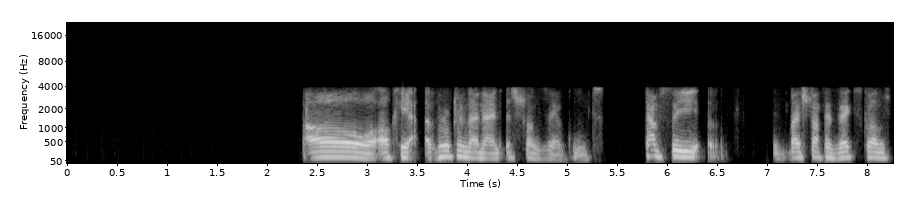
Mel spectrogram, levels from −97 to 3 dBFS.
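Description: From start to finish the speech carries the sound of the G.729 codec. Nothing reaches above 4 kHz, and the slightly rough, synthetic texture fits an 8 kbit/s coder that rebuilds each 10 ms frame from a vocal tract filter, a pitch predictor and a few pulses. Plain band-limiting to telephone bandwidth would sound dull but smooth. Here the grain is built into the voice itself, which marks it as model-based coding rather than filtering.

At 3.63 s, running to 3.70 s, the speech turns briefly into a stretched buzzy tone or coloured noise that sags in level. This is VoIP packet loss concealed by the speech codec, and the gap fits a single lost 30 ms packet. The decoder keeps repeating its last pitch and filter while lowering the gain, and because each frame builds on the one before, the voice stays weak for a moment after real data resumes. A simple dropout would go silent or click instead of filling the gap like this.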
